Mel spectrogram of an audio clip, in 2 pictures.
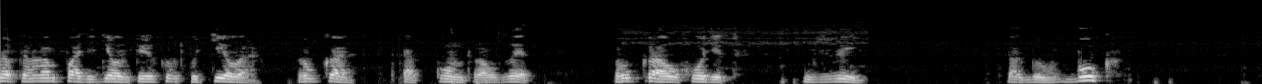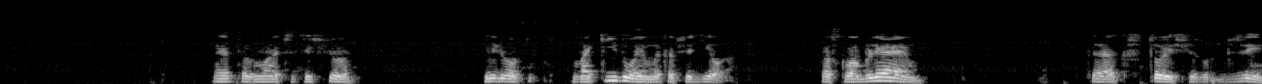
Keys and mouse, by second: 1.0 r, 3.0 g, 4.9 ctrl+z, 6.7 click, 8.0 g, 10.2-11.4 middle drag, 11.6 g, 14.4 click, 15.0 r, 19.3 g, 22.4 middle click, 24.1 click, 24.7 g.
